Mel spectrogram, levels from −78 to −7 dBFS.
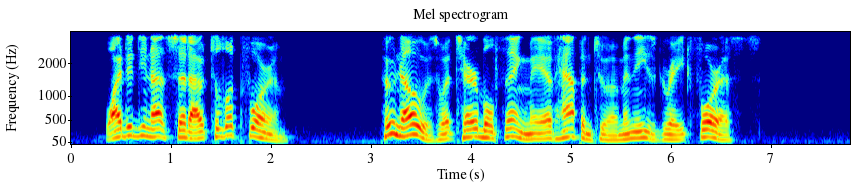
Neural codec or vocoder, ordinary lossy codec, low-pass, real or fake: none; Opus, 24 kbps; 3.6 kHz; real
